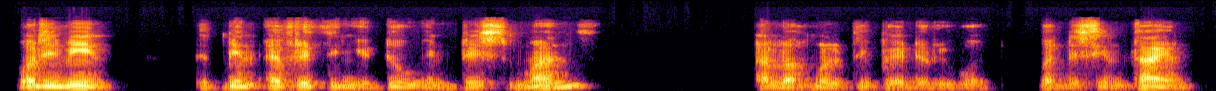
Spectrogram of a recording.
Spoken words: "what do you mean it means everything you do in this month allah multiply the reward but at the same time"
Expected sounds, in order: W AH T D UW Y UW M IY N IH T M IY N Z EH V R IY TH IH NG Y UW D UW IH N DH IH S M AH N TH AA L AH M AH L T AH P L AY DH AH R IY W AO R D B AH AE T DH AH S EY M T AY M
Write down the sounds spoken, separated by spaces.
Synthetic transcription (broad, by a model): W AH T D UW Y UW M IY N IH T M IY N EH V R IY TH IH NG Y UW D UW IH N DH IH S M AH N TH AA L AH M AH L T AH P EH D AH R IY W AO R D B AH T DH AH S EY M T AY M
